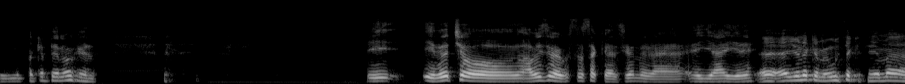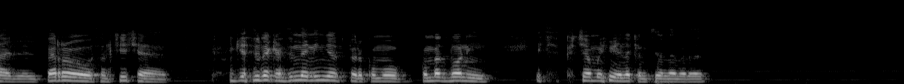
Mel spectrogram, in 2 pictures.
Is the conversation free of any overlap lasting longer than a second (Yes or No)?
Yes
